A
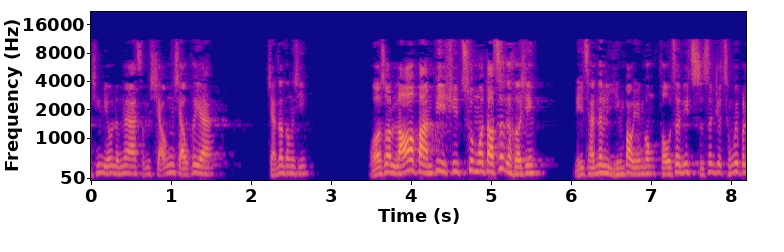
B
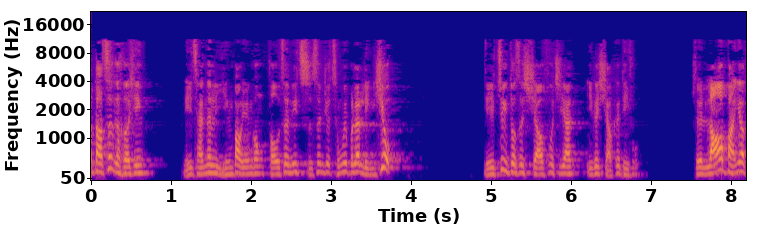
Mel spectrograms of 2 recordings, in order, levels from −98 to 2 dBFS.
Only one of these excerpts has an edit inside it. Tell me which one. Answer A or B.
A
